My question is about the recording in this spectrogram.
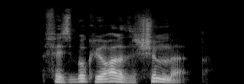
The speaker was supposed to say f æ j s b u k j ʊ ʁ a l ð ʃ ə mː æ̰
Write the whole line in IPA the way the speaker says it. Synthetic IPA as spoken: f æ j s b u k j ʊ ʁ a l ð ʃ ə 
